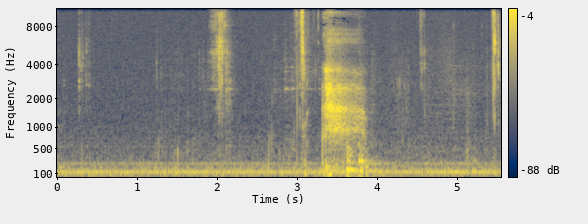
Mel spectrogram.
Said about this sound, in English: Ooh, I'm going to take a sip, a sip of this before because I, I didn't get ready for that one, just so you guys know.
